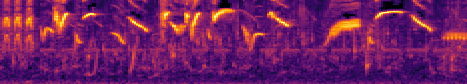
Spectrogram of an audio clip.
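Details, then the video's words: Varied song of small birds used to teach a white-rumped shama: a quick chatter, then clear high arching whistles, downward slurs and a sustained flat whistle near the end. "masteran burung kecil agar murai batu gacor"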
